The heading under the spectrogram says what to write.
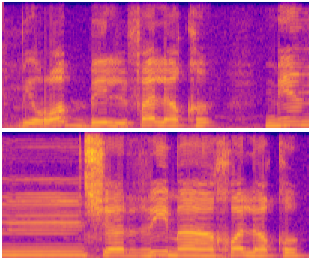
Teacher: خلق پہ ایک دفعہ پھر سے قلقلہ ہوگا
